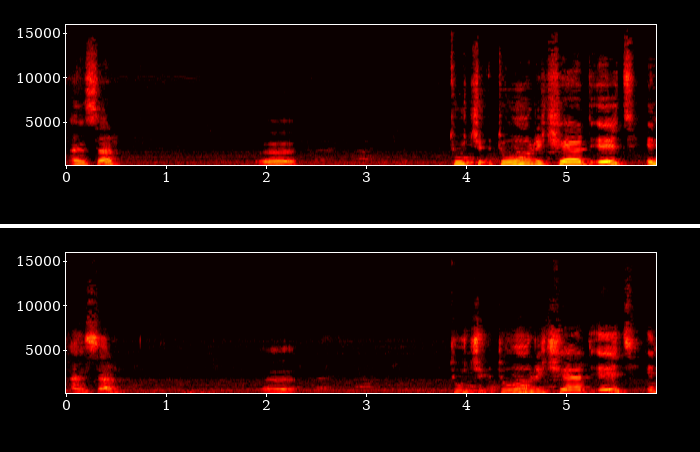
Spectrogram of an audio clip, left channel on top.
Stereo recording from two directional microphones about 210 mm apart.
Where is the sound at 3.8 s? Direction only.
60° left (ahead or behind).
